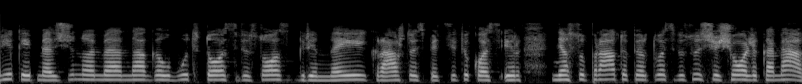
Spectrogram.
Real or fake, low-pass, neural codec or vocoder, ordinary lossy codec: real; 7.2 kHz; none; MP3, 32 kbps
